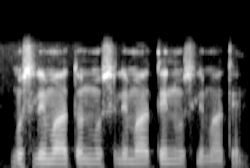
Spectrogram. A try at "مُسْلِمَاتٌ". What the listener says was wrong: یہاں پہ خیال کرنا ہے، ٹھیک ہے، یہاں پہ لمبا ضرور کرنا ہے، کیونکہ اگر لمبا نہیں کریں گے تو پھر اس میں اور اس میں کوئی فرق نہیں رہے. مسلمات بے شک تھوڑا زیادہ لمبا کرنا، مسلمات مسلمات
